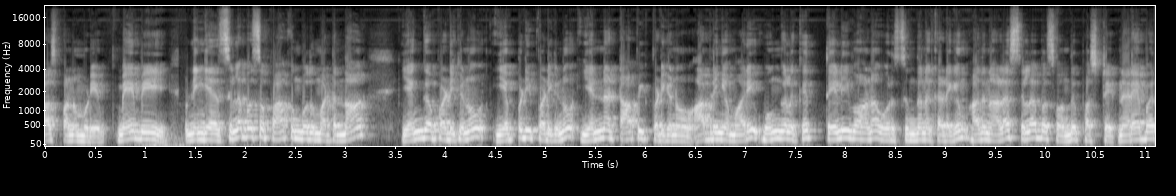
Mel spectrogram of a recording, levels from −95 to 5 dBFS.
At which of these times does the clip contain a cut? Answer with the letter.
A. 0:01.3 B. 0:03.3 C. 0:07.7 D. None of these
A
